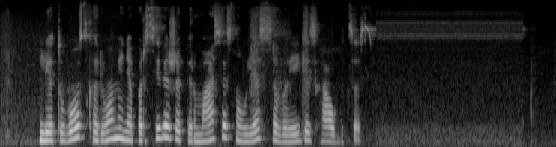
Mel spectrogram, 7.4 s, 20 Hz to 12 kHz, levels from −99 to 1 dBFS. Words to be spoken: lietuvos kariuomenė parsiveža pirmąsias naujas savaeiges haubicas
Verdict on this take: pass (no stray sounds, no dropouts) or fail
pass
